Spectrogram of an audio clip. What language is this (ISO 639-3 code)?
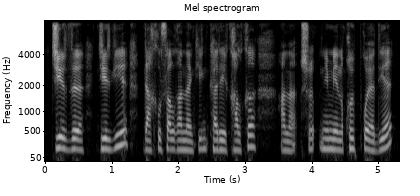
kaz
